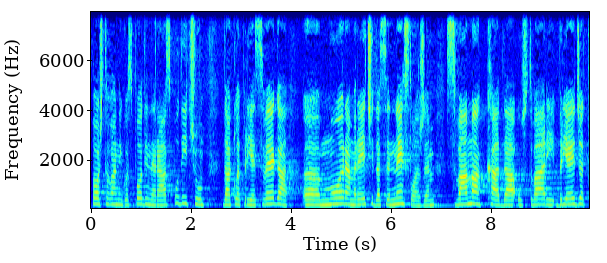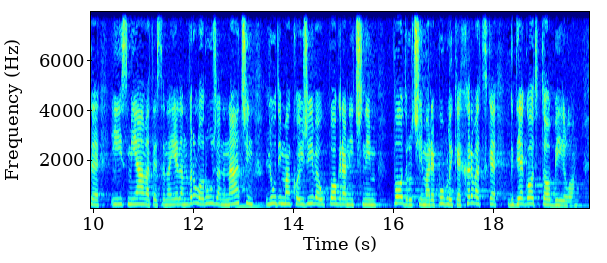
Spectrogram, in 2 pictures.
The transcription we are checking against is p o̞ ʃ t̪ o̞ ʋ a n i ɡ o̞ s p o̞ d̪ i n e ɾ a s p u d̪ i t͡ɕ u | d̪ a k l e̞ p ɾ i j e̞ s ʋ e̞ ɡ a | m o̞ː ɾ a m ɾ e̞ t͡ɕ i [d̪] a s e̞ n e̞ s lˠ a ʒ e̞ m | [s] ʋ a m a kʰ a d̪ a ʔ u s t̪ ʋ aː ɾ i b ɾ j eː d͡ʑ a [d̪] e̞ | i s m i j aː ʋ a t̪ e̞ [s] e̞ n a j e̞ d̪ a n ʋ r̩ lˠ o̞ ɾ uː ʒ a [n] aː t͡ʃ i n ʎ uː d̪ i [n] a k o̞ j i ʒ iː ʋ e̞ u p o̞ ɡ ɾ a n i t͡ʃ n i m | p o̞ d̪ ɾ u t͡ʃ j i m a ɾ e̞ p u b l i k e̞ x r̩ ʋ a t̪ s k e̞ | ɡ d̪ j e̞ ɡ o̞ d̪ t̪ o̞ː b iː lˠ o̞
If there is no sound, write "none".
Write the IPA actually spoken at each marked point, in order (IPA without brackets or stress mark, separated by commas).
d̪, s, t̪, s, nː, m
